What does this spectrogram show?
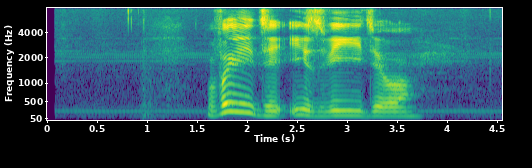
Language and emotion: Russian, positive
